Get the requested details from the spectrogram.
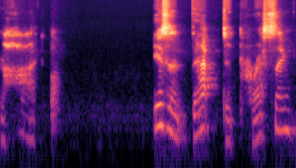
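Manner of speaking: half-whispered stage whisper. Retelling someone's reaction to hearing about grief coaching: imitating a near-half-whisper. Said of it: "almost in a whisper".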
